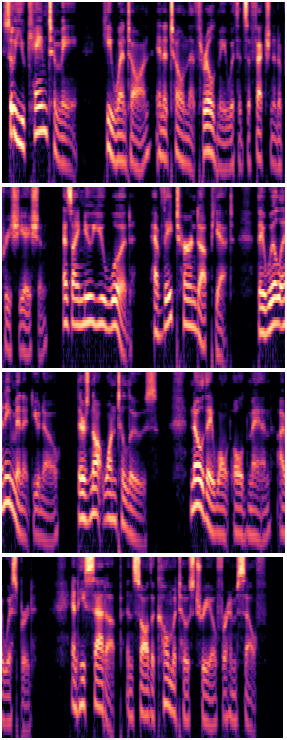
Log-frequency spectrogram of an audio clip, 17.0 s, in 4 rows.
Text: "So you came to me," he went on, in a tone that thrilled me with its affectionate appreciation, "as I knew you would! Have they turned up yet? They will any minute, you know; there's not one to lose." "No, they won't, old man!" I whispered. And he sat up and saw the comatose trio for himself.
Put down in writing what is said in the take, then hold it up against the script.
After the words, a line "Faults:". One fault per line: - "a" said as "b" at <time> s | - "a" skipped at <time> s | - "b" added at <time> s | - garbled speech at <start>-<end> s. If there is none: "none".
"So you came to me," he went on, in a tone that thrilled me with its affectionate appreciation, "as I knew you would! Have they turned up yet? They will any minute, you know; there's not one to lose." "No, they won't, old man!" I whispered. And he sat up and saw the comatose trio for himself.
Faults:
none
